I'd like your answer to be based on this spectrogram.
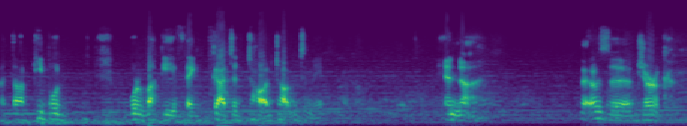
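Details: Adult man whose speech was affected after a softball hit his throat four years earlier, damaging nerves in his vocal cords; stuttering.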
